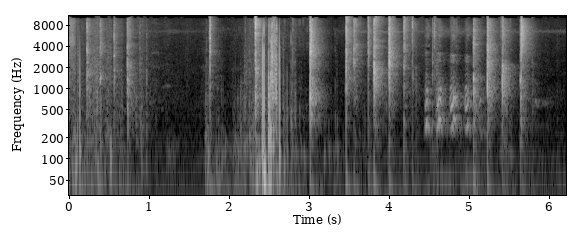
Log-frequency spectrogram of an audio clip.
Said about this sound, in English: Oh, nearly finished. Oh, well done. Look at that. It's a big jigsaw puzzle, isn't it? Can you have a clap?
